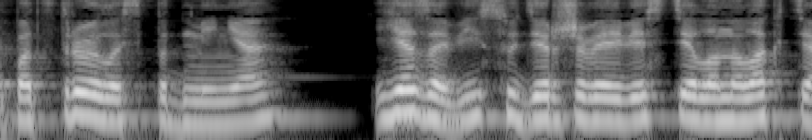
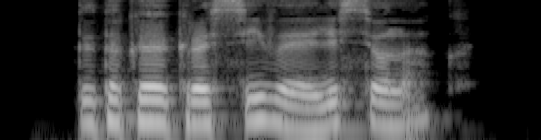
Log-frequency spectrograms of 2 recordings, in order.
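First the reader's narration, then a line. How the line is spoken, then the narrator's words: Murmured. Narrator (Russian): пробормотал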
